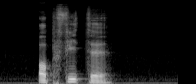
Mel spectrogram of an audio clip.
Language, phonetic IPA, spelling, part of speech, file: Polish, [ɔpˈfʲitɨ], obfity, adjective, Pl-obfity.ogg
